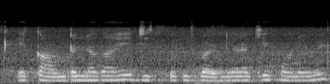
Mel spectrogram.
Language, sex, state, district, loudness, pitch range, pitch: Hindi, male, Madhya Pradesh, Dhar, -16 LUFS, 190-200 Hz, 195 Hz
